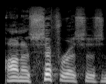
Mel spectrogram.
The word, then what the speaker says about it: Onesiphorus's: And so this week I found out that I'd been mispronouncing Onesiphorus's name. That's how you pronounce his name.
